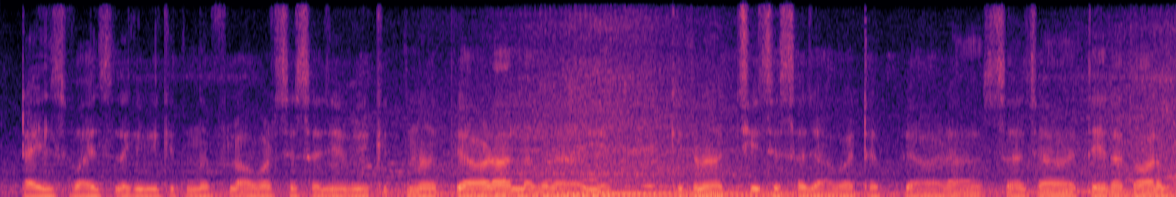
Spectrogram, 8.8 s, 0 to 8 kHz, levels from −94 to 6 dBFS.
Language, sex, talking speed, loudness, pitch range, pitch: Maithili, male, 175 wpm, -27 LUFS, 125-140 Hz, 130 Hz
